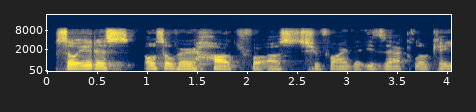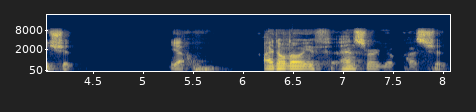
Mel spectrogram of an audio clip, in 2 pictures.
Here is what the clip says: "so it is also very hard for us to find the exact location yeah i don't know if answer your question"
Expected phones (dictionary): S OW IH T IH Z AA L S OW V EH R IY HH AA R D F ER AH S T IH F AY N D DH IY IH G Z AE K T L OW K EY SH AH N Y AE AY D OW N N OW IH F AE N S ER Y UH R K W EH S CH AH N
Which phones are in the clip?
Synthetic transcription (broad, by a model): S OW IH T IH Z AA L S OW V EH R IY HH AA R D F ER AH S T IH F AY N D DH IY IH G Z AE K T L OW K EY SH AH N Y AE AY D OW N N OW IH F AE N S ER Y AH R K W EH S CH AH N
